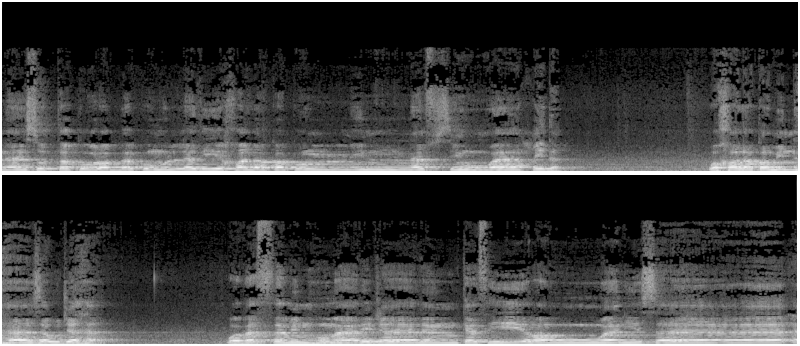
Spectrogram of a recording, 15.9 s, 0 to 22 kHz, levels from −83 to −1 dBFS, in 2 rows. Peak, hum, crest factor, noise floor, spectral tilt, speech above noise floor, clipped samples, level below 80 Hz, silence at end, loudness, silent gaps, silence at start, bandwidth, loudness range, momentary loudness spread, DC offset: 0 dBFS; none; 12 dB; -36 dBFS; -6 dB/octave; 23 dB; under 0.1%; -44 dBFS; 0 s; -13 LUFS; none; 0 s; 16.5 kHz; 3 LU; 8 LU; under 0.1%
